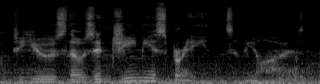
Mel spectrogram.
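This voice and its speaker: Over loud background noise, a man uses a put-on character voice at a fairly slow pace. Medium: actual play. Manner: taunting, sing-song, cackling.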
